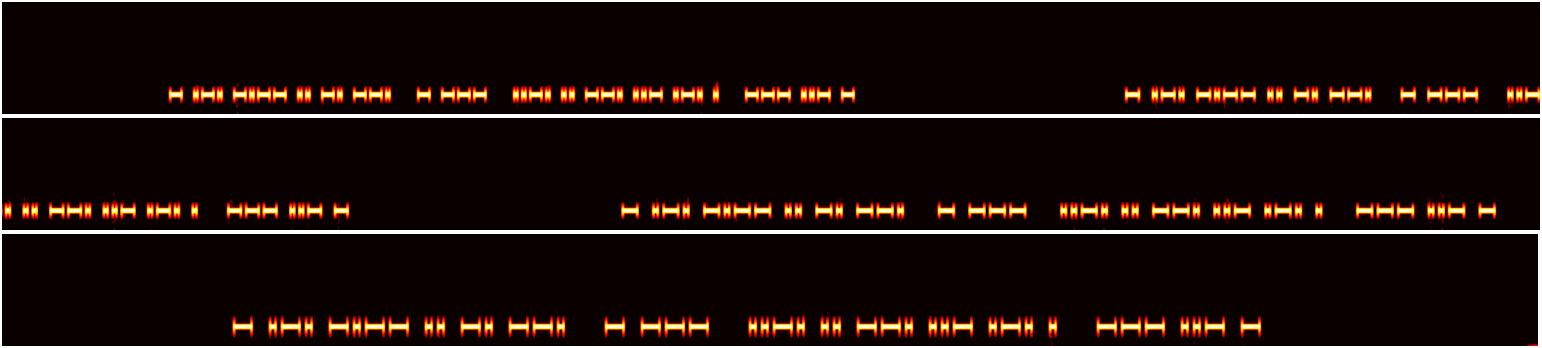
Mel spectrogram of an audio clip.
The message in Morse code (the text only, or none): TRYING TO FIGURE OUT TRYING TO FIGURE OUT TRYING TO FIGURE OUT TRYING TO FIGURE OUT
